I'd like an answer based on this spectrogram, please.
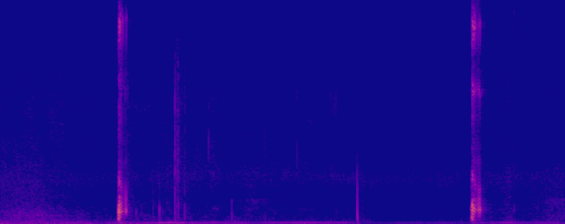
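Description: Two sharp, abrupt hiccup sounds a few seconds apart over quiet room hum.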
